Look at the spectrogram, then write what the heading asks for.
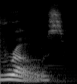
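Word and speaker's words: Rows: To be accurate, it has a homophone, which is a word that's pronounced the same as another word, but spelled differently. My homophone name is Rose, R-O-W-S.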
